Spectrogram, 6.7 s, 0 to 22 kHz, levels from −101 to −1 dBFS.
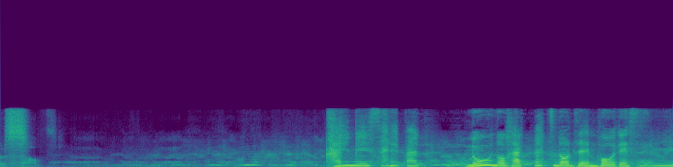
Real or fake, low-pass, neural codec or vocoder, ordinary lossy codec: fake; none; codec, 16 kHz, 1 kbps, FunCodec, trained on LibriTTS, 50 frames a second; none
